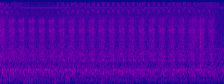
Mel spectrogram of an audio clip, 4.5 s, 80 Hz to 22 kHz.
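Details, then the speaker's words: Atari SF354 Atari ST floppy drive after belt replacement: a steady whir with an even tick about 2.5 per second as it retries. The disk reads as possibly damaged; owner suspects the heads need cleaning. "It says data on this disk on drive B may be damaged. It probably needs a cleaning."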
